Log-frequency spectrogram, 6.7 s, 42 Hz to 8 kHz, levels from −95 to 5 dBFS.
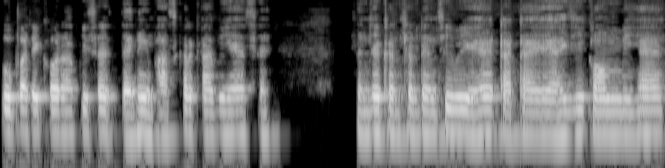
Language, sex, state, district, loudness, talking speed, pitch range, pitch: Hindi, male, Bihar, Purnia, -18 LUFS, 180 wpm, 120-130 Hz, 125 Hz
